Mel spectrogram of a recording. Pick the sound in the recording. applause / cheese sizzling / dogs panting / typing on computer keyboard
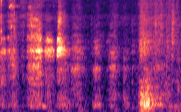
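dogs panting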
